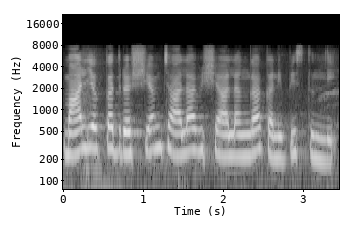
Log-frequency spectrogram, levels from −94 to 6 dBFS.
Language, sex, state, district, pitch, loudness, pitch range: Telugu, female, Telangana, Hyderabad, 245 Hz, -15 LUFS, 225-265 Hz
